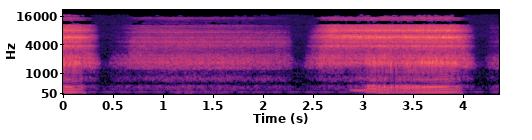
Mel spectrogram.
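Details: Woman snoring heavily in sleep after eating a lot of chicken for dinner: loud, rough, rattling snores on long breaths with brief pauses.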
